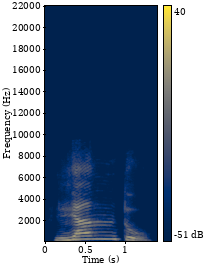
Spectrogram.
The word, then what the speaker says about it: llantu: Ahora pronuncie esta palabra. Yantu sombra. Llantu. Llantu. ¿Dónde está su lengua en este momento? Cuando dice usted llantu, llantu. Usted de repente haciendo llantu, fíjese su lengua.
